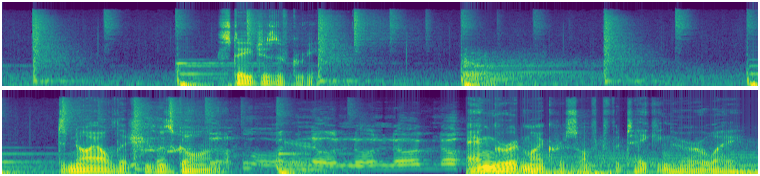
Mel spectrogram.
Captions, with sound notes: Stages of grief. Denial that she was gone. *overused/unfunny normie weeping* no no no no Anger at Microsoft for taking her away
